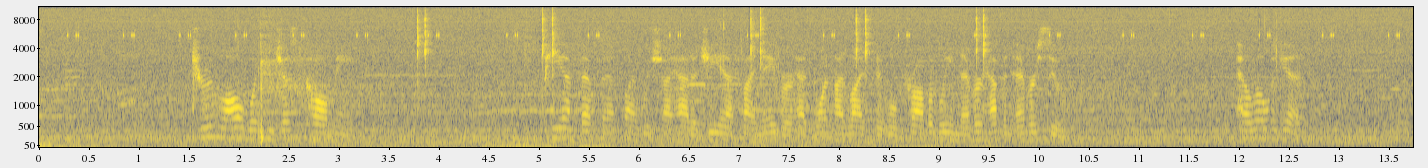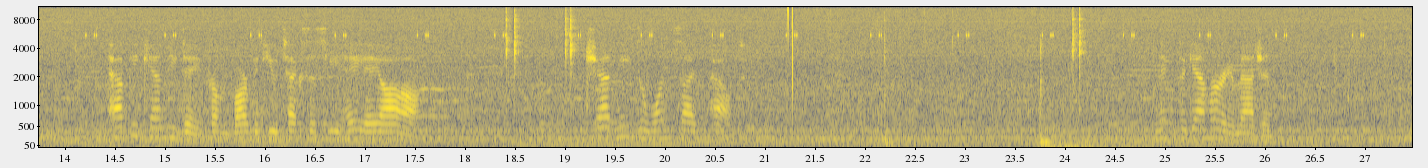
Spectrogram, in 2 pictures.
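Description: A young woman speaks softly and playfully into a microphone.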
